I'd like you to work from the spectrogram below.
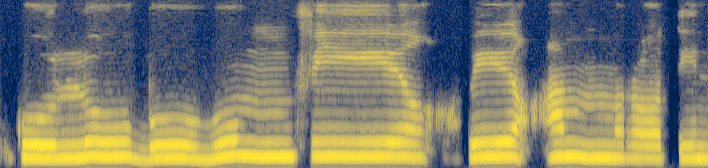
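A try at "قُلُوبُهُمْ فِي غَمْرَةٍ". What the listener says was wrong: Ada titiknya jadi gom. Gom protein.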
